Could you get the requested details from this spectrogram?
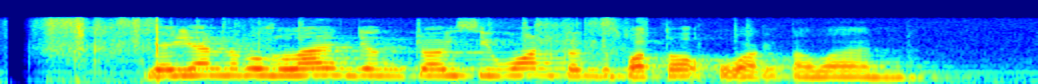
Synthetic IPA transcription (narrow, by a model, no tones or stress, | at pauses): jajanruɦlaɲd͡ʒɨŋt͡ʃɔisiwɔnkɨŋdipɔt̪ɔkuwa̰rt̪awan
